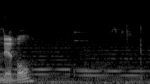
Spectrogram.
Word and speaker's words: Nibel: Actually, it's pronounced Mount Nibble.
